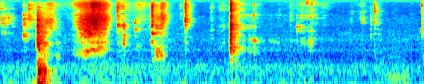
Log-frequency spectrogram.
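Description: Scattered handling noises in a kitchen: a low thump about half a second in, a brief rustle, then a few sharp clicks and light knocks, fading to near quiet in the last two seconds.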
